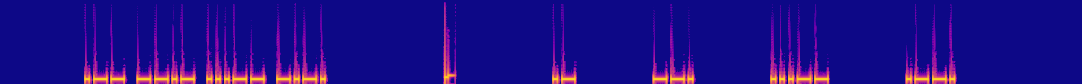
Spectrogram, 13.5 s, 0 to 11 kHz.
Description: Morse code, heard as a keyed tone, about 22 wpm, spaced as for 11 wpm, 700 Hz. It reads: WQ3C AG3P
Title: USA Call Signs - 4 Characters - 6x Character Spacing - 22wpm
